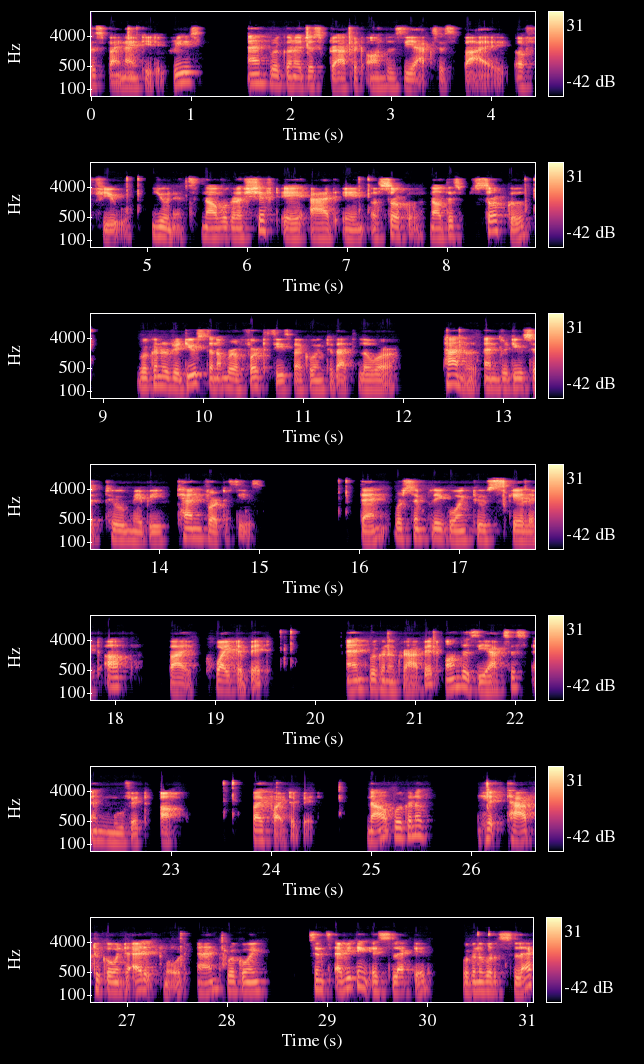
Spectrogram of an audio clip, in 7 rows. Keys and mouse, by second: 0.4 Return, 0.4 0, 2.2 g, 2.6 z, 4.8 ctrl+click, 5.8 shift+a, 8.9 click, 12.5-14.9 drag, 15.8 click, 17.5 s, 19.7 ctrl+drag, 20.7 g, 21.3 z, 23.6 ctrl+click, 24.2 middle click, 26.3 Tab, 27.6 ctrl+middle click, 30.5 click.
